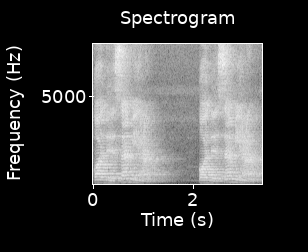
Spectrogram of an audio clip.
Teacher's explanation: Contohnya qad sami'a, dal dengan sin, makhrajnya berdekatan. Dal tarful lisan ma'a usul athanaya al-'ulya, sin tarful lisan ma'a ma baina athanaya al-'ulya was-sufla. Jadi makhrajnya berdekatan, maka harus kita izharkan.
